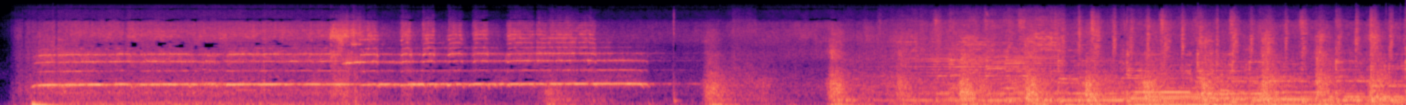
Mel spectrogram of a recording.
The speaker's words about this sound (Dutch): je hoort een soort shadow-achtige muziek en een stoomfluit en een stoomtrein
